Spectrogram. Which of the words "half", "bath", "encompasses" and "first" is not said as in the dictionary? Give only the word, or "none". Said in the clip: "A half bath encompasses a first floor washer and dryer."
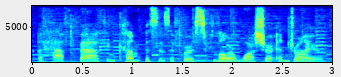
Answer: none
